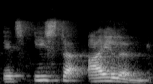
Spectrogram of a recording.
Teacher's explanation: it's written Island, but the S is silent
